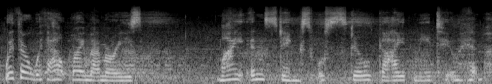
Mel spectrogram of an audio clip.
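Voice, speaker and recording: Slow, echoing, brooding young woman warrior, voiced by an actress. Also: mid-range voice, fairly even intonation, noisy background, lightly acted. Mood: quietly resolute. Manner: deliberate, introspective, dramatic. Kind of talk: dramatic video game voice acting, monologue. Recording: echoey long reverb, loud music. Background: loud game soundtrack music.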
